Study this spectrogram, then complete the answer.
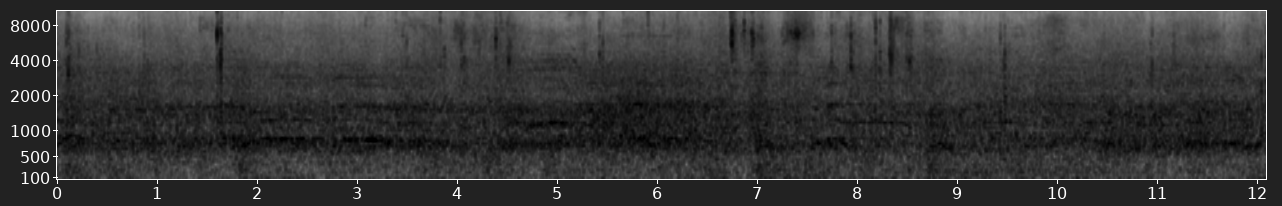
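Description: A large crowd roars and cheers steadily in an echoing arena.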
